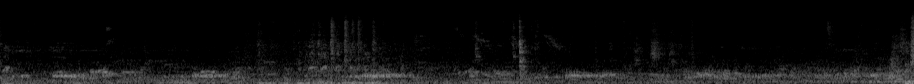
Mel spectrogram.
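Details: Imam Deen pigeons, a rare old breed, give low, soft rolling coos repeated about every second, overlapping one another, with a steady low hum and scattered clicks behind.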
